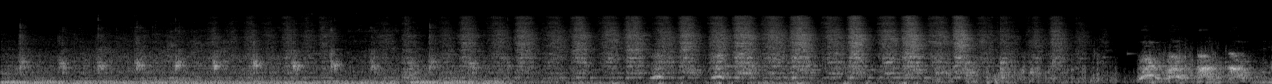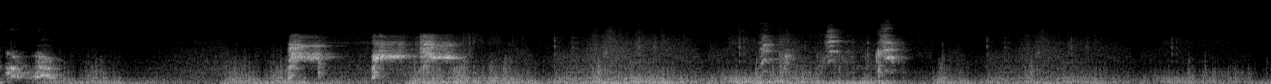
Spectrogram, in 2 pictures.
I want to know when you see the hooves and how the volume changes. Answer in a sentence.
You can hear the hooves from 0.0 to 5.2 s, at a steady volume.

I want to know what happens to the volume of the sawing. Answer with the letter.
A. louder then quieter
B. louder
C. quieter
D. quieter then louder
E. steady
B.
